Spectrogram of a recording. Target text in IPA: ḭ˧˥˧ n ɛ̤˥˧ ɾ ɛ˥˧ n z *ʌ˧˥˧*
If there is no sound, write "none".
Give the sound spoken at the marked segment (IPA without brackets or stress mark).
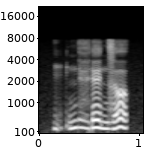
ʌ˧˥˧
